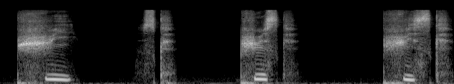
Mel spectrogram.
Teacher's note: 这个单词中两个辅音，p，还有 k，依然保持送气的读法。 · IPA: [pɥisk(ə)]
